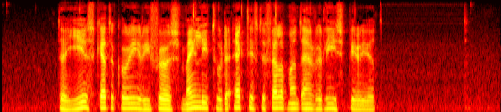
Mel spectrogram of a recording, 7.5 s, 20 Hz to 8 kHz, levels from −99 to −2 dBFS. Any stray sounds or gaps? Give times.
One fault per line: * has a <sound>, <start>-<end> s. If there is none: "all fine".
all fine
